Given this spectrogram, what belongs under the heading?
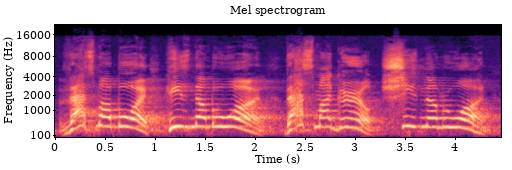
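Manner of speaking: high, loud hammed-up proud parent cheer; mock the over-the-top sports parent; bragging parent yell. Parent stands up in the bleachers bragging about their kid, hammed-up yell. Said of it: "stands up and is just like".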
